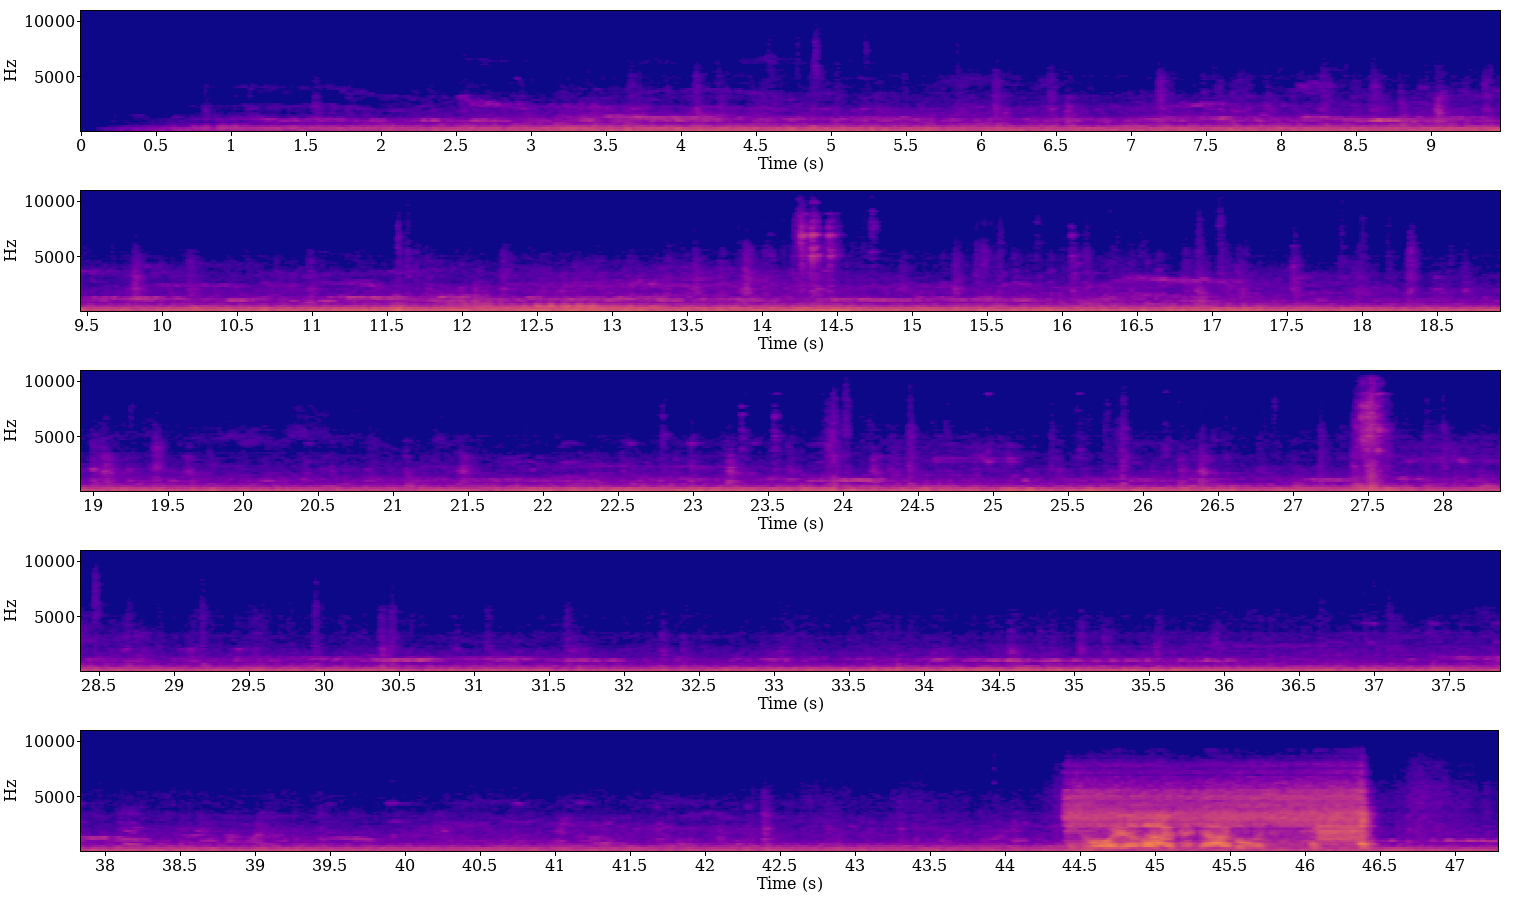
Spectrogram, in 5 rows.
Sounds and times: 44.4s radio traffic on channel 73 46.5s

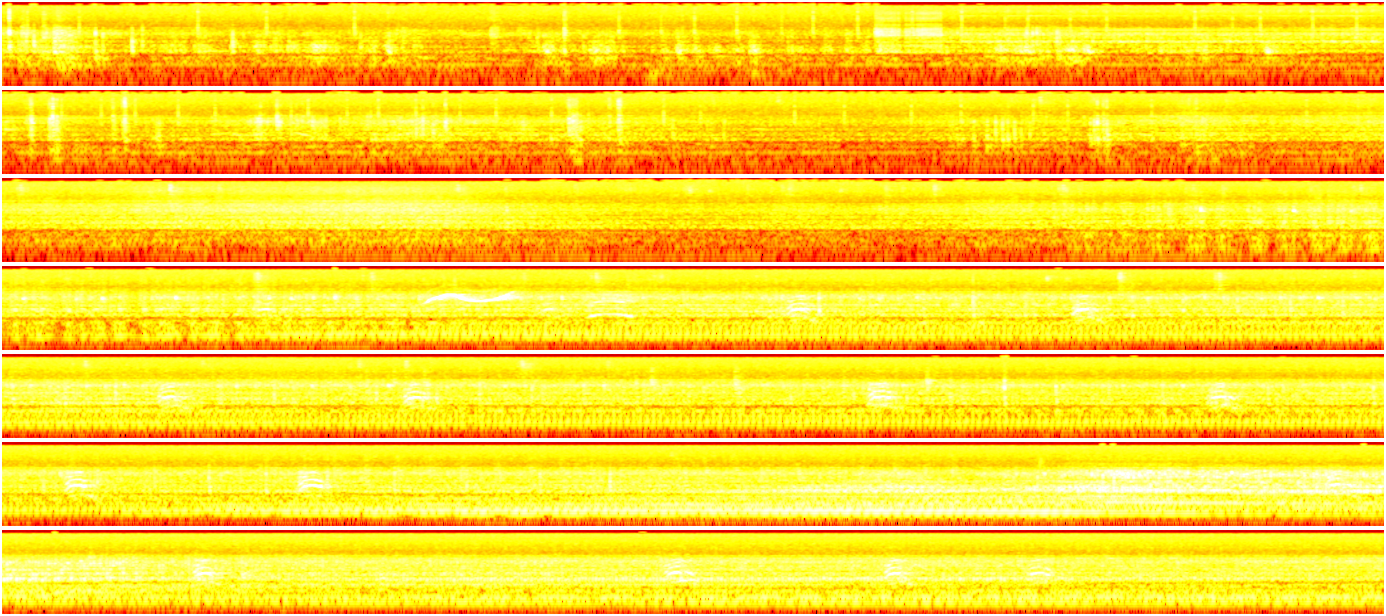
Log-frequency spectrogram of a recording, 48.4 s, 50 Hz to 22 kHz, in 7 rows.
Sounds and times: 2.6s looped audio message 14.0s
22.8s looped audio message 24.7s

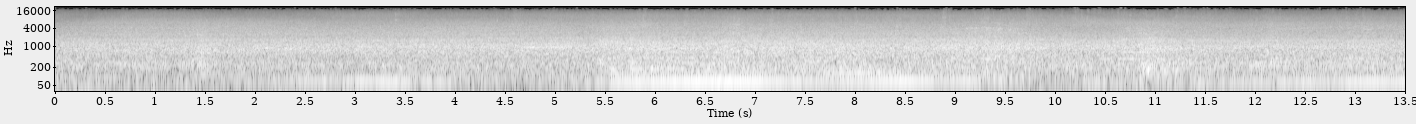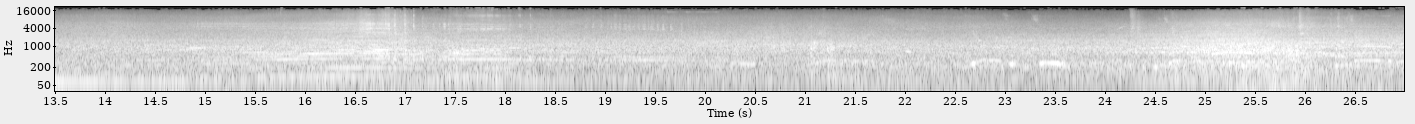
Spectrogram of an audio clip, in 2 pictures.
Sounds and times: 0.0s cars 26.9s
0.0s river 26.9s
13.7s traffic signals 22.9s
14.6s mopeds 22.4s

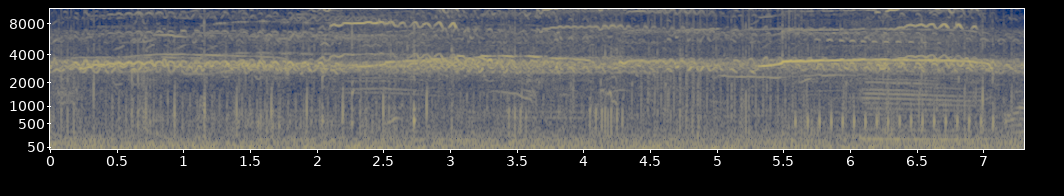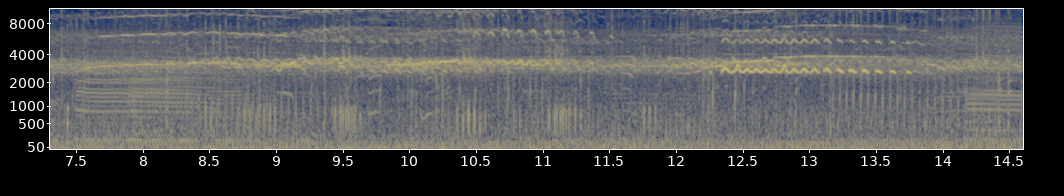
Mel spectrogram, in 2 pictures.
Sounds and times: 0.0s voices 12.2s
0.0s canary song 14.6s
0.0s background noise from buggies 14.6s
0.0s laysan calls and bill clapperings 14.6s

